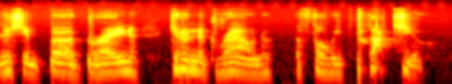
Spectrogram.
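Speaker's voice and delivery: deep, dropped voice of a hulking giant. A game master voices a figure speaking from behind the players, in a really deep voice. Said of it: "You hear a really deep voice".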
